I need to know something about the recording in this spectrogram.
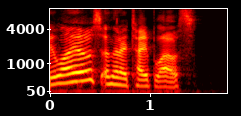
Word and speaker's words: Laios: Honestly, as an autistic wreck, I relate to Laos. Laios, yeah. I keep pronouncing it Laos, like Laos, like the country.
